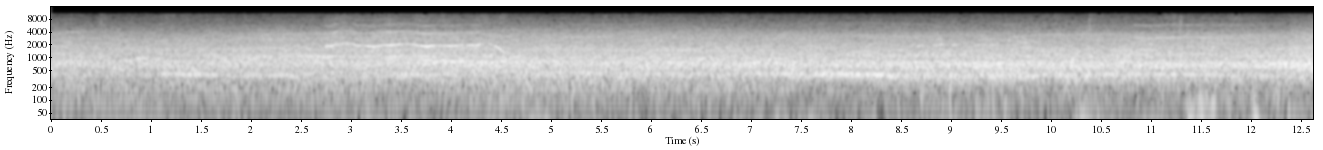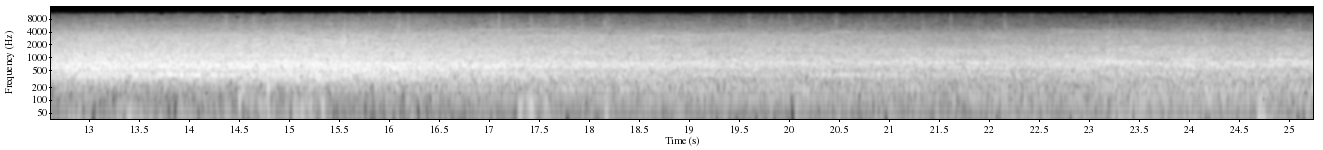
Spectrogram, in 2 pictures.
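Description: A large crowd cheers and roars in a big open arena, swelling louder midway.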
